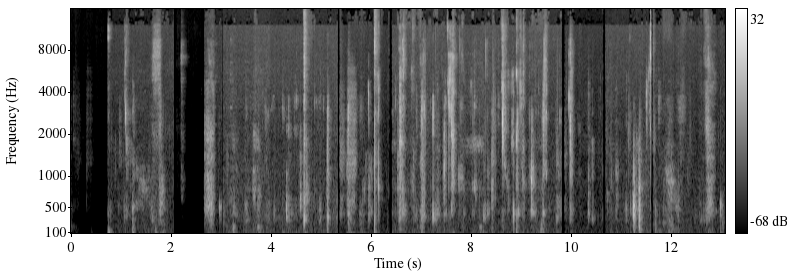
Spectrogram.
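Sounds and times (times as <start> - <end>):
chewing with mouth clicks: 3.0 - 13.0.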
